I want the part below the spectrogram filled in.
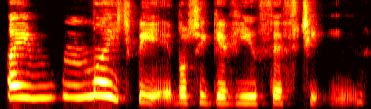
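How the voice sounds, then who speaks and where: A woman's voice: medium pitch, big pitch swings, unhurried, warm tone. A woman playing a proud, impulsive young society woman with a theatrical, changeable manner in an audio stage play. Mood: eager, impulsive.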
